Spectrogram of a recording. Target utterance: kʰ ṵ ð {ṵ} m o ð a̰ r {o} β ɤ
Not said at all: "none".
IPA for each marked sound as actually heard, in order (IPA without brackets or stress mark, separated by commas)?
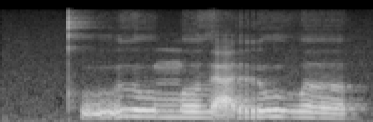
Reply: u, u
